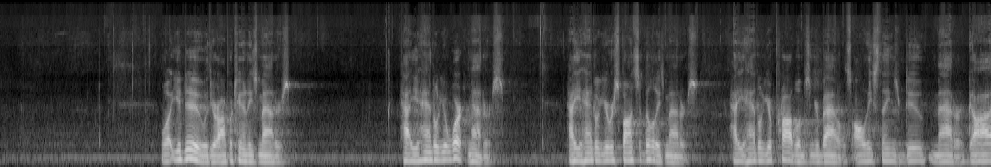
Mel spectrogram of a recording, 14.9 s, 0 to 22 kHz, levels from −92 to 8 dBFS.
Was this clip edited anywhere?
yes; 1 cut; at 13.5 s

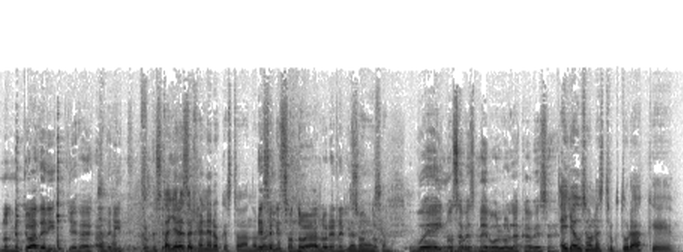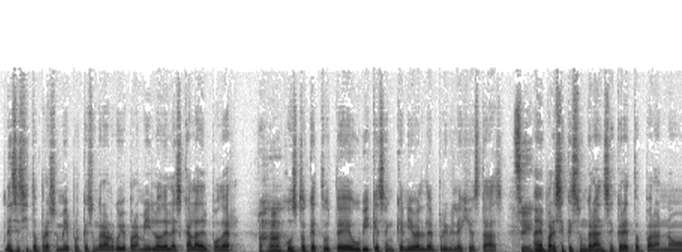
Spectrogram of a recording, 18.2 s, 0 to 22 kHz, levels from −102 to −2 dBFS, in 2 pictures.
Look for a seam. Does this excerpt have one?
yes; 2 cuts; at 5.4 s, 9.1 s

